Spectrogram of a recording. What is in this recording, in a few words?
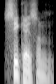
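"Sikhism", American English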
